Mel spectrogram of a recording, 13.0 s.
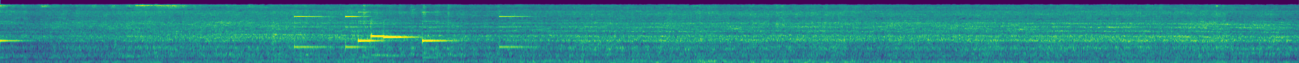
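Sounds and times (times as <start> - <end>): train wheels rumbling on rail: 4.4 - 12.9.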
